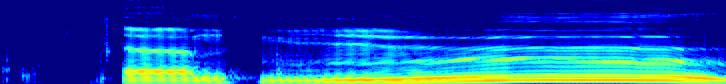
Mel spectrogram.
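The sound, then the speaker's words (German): A person, asked to imitate animal sounds, imitates a cat with a loud vocal meow: a short call, a brief pause, then a long drawn-out cry that rises and falls in pitch. “Das war eine Katze, eine sehr gute Katze.”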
